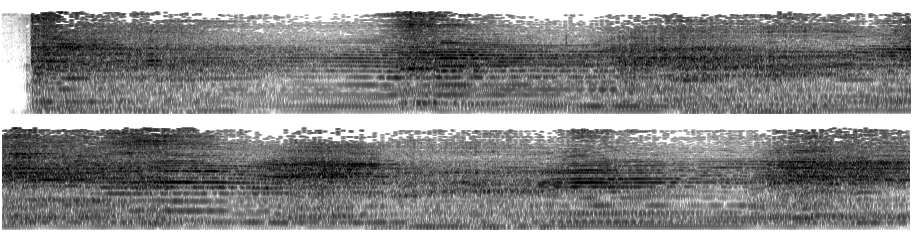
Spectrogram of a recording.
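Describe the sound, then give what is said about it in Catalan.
A string quartet plays a piece based on a madrigal by Monteverdi: slow, sustained chords with long bowed notes overlapping and shifting, a steady and fairly loud ensemble sound with no voices. “una obra basada en un madrigal de Monteverdi”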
